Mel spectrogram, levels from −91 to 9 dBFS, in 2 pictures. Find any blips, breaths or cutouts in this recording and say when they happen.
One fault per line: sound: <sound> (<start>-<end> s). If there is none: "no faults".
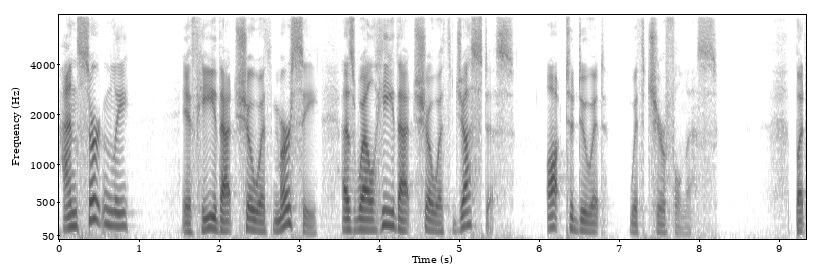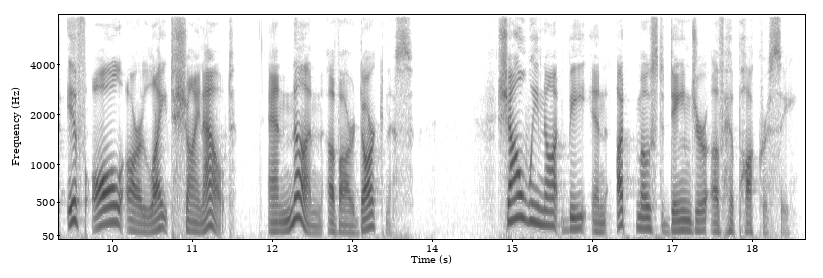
no faults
